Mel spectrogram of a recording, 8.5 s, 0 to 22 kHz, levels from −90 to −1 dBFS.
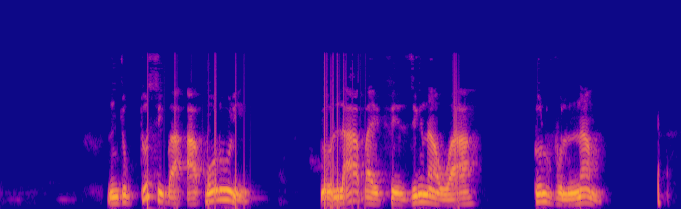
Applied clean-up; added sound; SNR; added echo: none; none; none; none.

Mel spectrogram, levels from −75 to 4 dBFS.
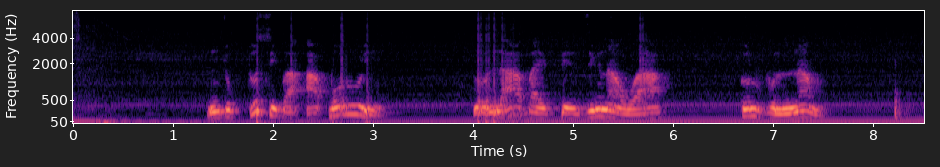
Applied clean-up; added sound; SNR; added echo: none; Engine starting; 18 dB; reverberation time 0.2 s.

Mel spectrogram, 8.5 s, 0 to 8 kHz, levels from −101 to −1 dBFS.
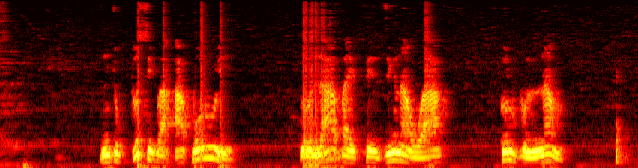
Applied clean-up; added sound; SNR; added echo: classical method WPE with log-MMSE.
